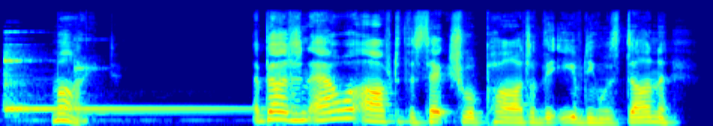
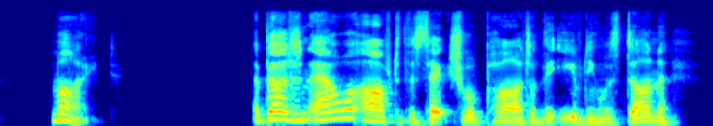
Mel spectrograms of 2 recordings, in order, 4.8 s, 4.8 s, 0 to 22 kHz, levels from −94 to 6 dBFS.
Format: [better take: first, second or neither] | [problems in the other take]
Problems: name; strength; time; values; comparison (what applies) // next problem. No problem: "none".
second | doorbell; noticeable; until 1.5 s; peak 4 dB below the speech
